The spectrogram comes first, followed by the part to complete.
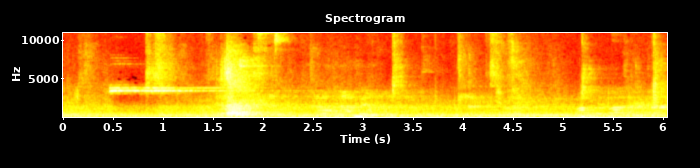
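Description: Pitch-side sound of a football match: players shouting to one another, a short high referee's whistle blast about half a second in, and the thud of the ball being kicked near the end.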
